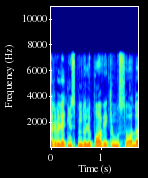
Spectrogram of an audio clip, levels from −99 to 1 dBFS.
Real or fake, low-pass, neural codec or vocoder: real; 7.2 kHz; none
